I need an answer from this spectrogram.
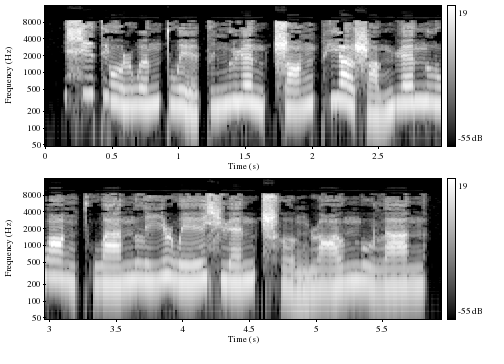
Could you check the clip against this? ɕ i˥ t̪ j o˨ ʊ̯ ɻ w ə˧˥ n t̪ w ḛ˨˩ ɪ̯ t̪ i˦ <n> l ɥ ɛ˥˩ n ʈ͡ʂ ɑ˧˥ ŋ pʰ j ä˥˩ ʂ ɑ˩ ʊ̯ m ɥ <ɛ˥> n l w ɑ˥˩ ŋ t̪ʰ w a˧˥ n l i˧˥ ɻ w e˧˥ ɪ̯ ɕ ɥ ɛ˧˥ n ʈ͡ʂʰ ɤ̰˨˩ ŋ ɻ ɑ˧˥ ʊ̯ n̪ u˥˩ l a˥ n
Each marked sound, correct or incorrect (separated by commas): incorrect, correct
